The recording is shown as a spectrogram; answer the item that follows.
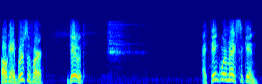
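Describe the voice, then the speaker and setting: A man's voice: high-pitched, very animated, slow, a bit bright, breathy edge. A man co-hosting a podcast in laid-back, profane casual chat, mostly agreeing with his partner. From United States. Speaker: podcast co-host.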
